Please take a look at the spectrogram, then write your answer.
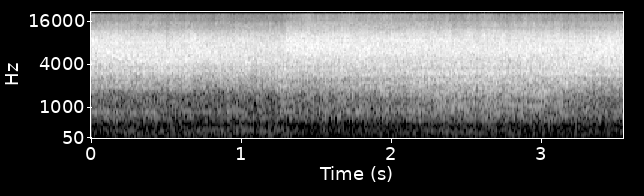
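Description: Steak fat searing on a stove gives a loud, steady, close hiss and sizzle with no pauses and no voices.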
